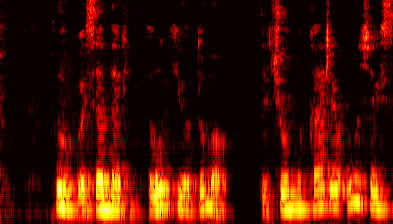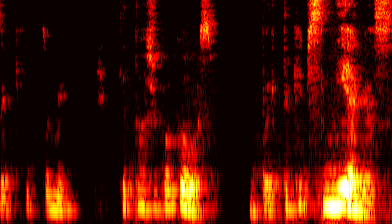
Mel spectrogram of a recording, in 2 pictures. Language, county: Lithuanian, Šiauliai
